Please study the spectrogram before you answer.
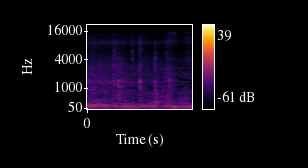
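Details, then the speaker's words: Old-model desk fan that only hummed and turned slowly, after replacing its capacitor, runs on speed one with a steady low hum and no rattle or grinding: healthy motor. "pindutin ko ko lang dito sa number one Ayun umikot na mga kabuting at napakabilis pa at wala pa itong ingay"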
